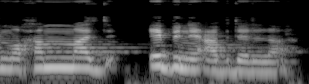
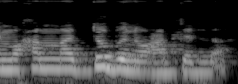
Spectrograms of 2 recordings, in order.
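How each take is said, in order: First: A glottal stop begins the word ibn. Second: Ibn links to Muhammad without a glottal stop. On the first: The speaker calls it wrong. "we don't say" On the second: The speaker calls it right. "We say"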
